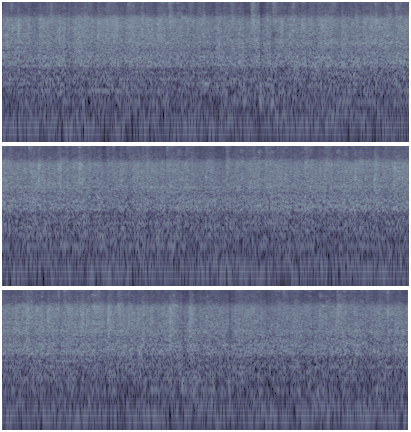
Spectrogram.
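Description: Steady running noise of an Indian Railways passenger train heard from a coach window: wheels rolling on the rails with a constant rumble and a quick, light clicking over the top.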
